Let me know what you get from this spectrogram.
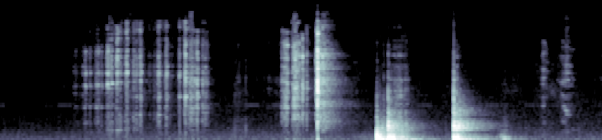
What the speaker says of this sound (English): Now I'm going to take the scissors.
